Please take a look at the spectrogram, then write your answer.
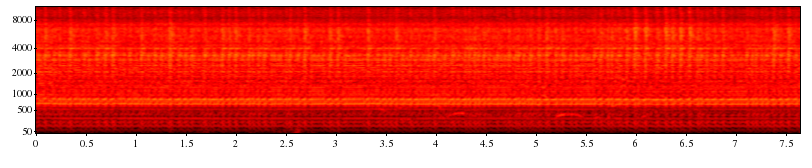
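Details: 1988 Kawasaki KX80 two-stroke, first start in 15 years after being flooded: buzzy, fairly steady but slightly lumpy high idle that runs rich, consistent with a float level set too high.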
